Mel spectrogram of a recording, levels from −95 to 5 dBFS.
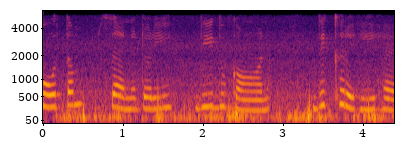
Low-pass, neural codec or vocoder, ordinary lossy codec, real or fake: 5.4 kHz; none; none; real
